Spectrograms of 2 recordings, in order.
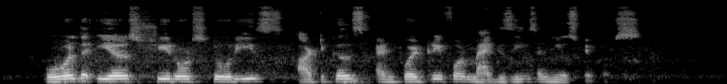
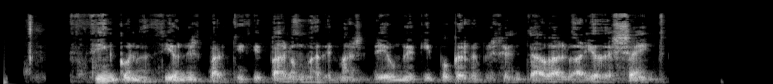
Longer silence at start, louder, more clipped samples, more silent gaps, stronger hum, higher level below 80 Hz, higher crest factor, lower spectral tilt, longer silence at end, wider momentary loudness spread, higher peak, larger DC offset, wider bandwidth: first, 0.45 s vs 0.05 s; about the same, -19 LUFS vs -17 LUFS; neither; second, none vs 0.48-0.69 s; neither; second, -60 dBFS vs -48 dBFS; about the same, 18 dB vs 18 dB; about the same, -5.5 dB/octave vs -4.5 dB/octave; second, 0.9 s vs 1.1 s; first, 18 LU vs 12 LU; about the same, -2 dBFS vs 0 dBFS; neither; first, 16 kHz vs 11.5 kHz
